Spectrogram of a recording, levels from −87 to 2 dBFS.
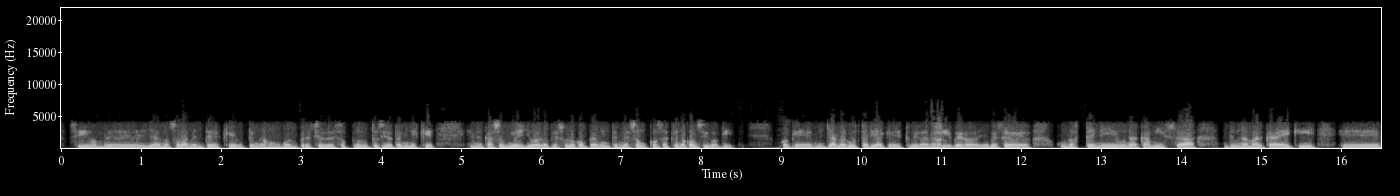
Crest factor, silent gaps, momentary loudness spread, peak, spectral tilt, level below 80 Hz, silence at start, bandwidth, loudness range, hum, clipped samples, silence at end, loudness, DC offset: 10 dB; none; 5 LU; -10 dBFS; -8 dB/octave; -52 dBFS; 0.15 s; 4.5 kHz; 1 LU; none; under 0.1%; 0 s; -23 LUFS; under 0.1%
